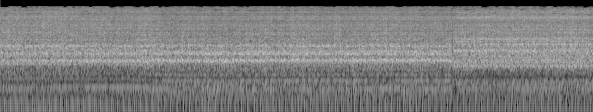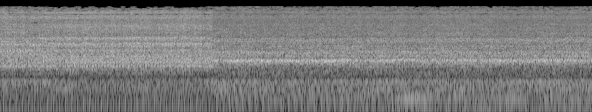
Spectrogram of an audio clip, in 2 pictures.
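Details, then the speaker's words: Honda Beat FI scooter running: harsh, gravelly helicopter-like rumble with a whirring note, worse with throttle; typical of a worn crankshaft bearing, the left-side bearing. "Oke, jadi suaranya seperti itu ya, kasar sekali. Kalau suara seperti ini biasanya itu krek as ya, klaker. Jadi bearing yang sebelah kiri itu biasanya aus."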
